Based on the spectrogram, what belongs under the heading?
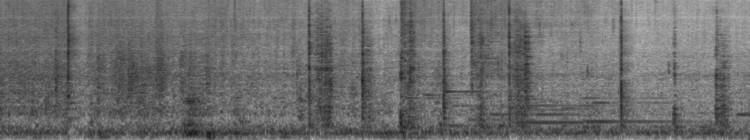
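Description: Clam adobo in a thick sauce sizzling in a wok while a metal spatula stirs it, scraping and clicking against the pan many times. Background music comes in about halfway through.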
